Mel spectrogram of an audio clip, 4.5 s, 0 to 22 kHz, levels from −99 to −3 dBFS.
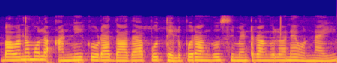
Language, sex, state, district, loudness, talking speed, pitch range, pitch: Telugu, female, Telangana, Hyderabad, -17 LUFS, 120 wpm, 180-200 Hz, 195 Hz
